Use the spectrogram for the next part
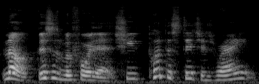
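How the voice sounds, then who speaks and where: A young adult woman vlogger telling a personal story on camera in a casual, chatty, animated way, with frequent "like" fillers. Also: on the high side, moderate pace.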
